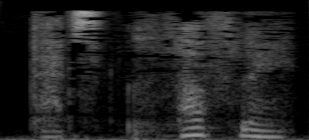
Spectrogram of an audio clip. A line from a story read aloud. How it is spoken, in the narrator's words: she breathed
